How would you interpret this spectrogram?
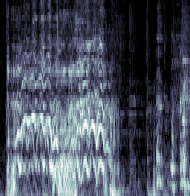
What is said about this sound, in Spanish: Mi pregunta es por qué siempre te ponen un caballo. Ni tú sabes tampoco, ¿verdad?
